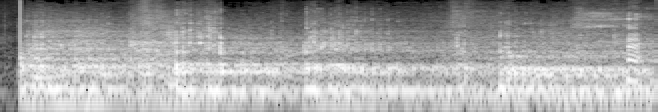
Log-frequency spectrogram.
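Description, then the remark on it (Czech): A lion roars loudly, a deep, rumbling, sustained roar that starts abruptly and holds its power for several seconds without pause. “Toho lva asi nepůjde jen tak ochočit, co?”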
